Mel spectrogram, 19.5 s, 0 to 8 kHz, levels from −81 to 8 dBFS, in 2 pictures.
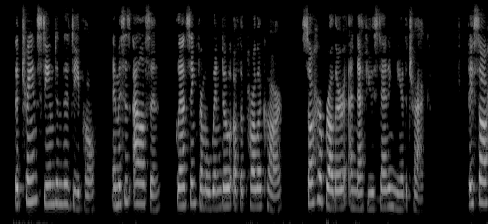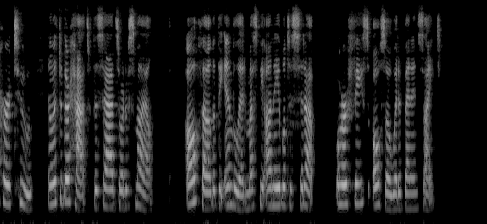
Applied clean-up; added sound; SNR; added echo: none; none; none; none.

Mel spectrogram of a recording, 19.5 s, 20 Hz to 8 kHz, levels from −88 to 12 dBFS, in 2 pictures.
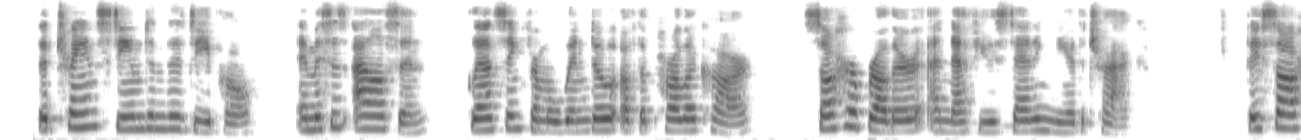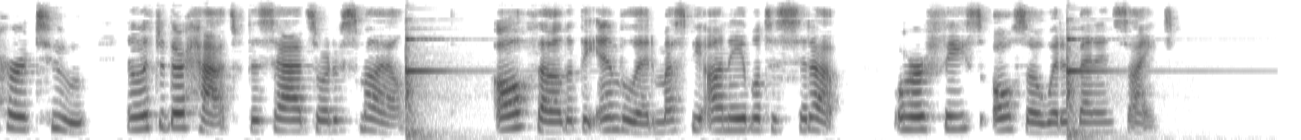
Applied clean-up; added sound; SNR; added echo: none; Piano; 4 dB; none.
